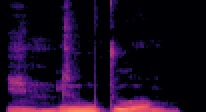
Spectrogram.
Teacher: you have to put all the emphasis on the word in on the sound in to go into them into into yeah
